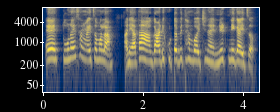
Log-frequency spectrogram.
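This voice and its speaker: A woman's voice: high-pitched, a little fast, fairly bright tone. A woman voicing a scheming young man in a retold serial, pushy and insistent. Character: scheming young man, a factory owner's brother.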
